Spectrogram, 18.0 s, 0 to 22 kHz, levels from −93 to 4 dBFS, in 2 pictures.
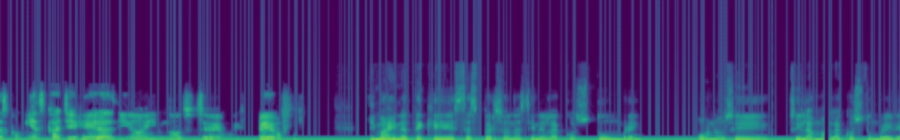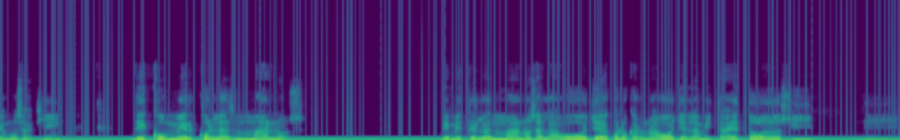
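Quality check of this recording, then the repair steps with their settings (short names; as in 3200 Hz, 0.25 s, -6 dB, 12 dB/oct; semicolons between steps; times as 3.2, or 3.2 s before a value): buzz 50 Hz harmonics 12 -27 dBFS
crackle 31/s -28 dBFS
8.25–8.3 gap 51 ms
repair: de-click; de-hum 50 Hz, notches 12; interpolate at 8.25, 51 ms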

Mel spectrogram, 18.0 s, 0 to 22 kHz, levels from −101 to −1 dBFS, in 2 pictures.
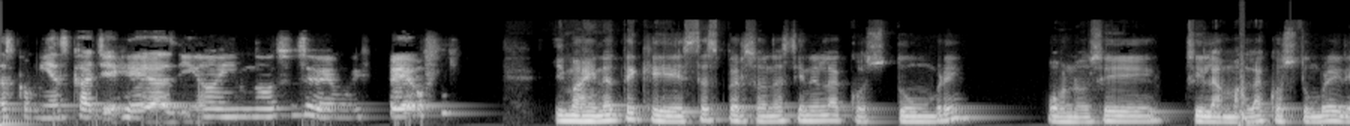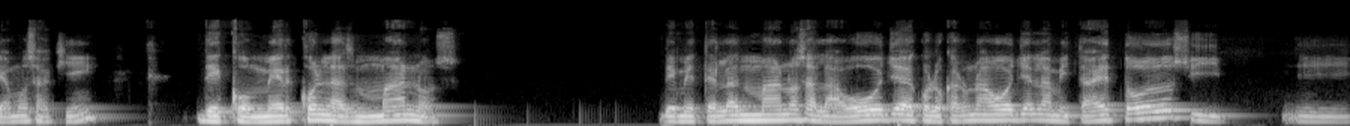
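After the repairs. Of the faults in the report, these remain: none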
